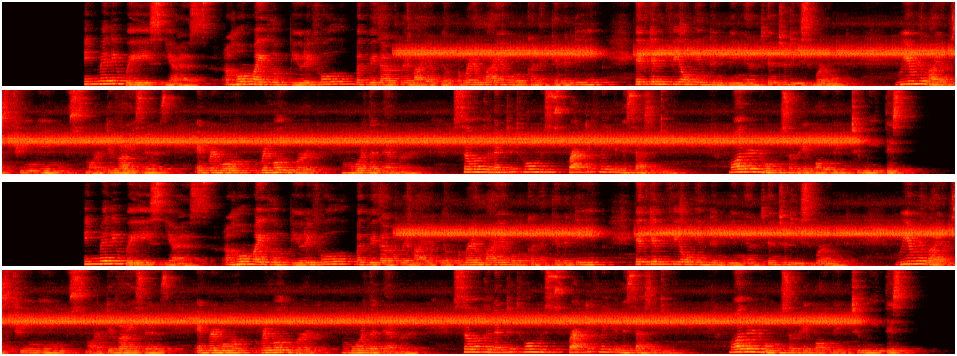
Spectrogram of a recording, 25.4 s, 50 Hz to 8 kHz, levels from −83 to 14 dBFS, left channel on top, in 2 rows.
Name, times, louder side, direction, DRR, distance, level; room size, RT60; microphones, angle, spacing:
voice 1, 1.1-21.7 22.1-24.7, equal, 10° left, -3 dB, 0.4 m, -30 dB
sound 1, 5.2-7.9 8.4-24.1, equal, 60° left, 1.0 m, -31 dB
2.7 x 2.1 x 2.8 m, 0.95 s
head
